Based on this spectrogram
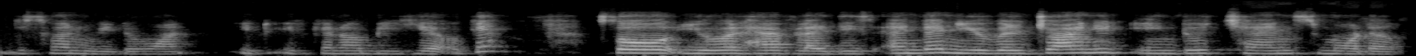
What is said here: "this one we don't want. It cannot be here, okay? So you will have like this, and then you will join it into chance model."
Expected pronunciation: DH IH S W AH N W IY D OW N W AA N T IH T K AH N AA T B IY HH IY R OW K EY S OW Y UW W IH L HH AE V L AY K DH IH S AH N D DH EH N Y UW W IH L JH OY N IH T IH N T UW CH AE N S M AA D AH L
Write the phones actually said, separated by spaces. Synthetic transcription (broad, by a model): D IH S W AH N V IY D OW N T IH T IH T K AH N AA T B IY HH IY R OW K EY S OW Y UW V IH L HH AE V L AY K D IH S AH N D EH N Y UW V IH L JH OY N IH T IH N T UW CH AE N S M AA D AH L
